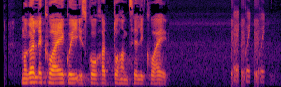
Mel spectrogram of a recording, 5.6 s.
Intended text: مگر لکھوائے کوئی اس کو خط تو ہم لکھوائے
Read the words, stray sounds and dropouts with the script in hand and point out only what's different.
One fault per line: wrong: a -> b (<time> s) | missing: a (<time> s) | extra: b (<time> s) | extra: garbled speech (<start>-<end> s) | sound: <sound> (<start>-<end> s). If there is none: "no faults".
extra: سے (2.6 s)
sound: laugh (4.6-5.3 s)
